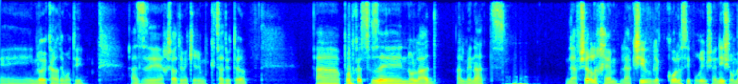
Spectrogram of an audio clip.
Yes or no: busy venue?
no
